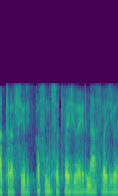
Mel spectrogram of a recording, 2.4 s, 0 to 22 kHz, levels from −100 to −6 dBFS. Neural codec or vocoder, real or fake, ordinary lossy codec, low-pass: none; real; AAC, 24 kbps; 3.6 kHz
